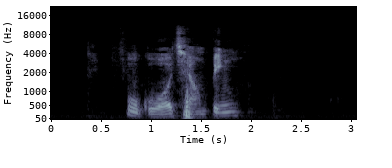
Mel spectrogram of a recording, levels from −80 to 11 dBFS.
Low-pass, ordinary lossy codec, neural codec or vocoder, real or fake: 10.8 kHz; MP3, 48 kbps; none; real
